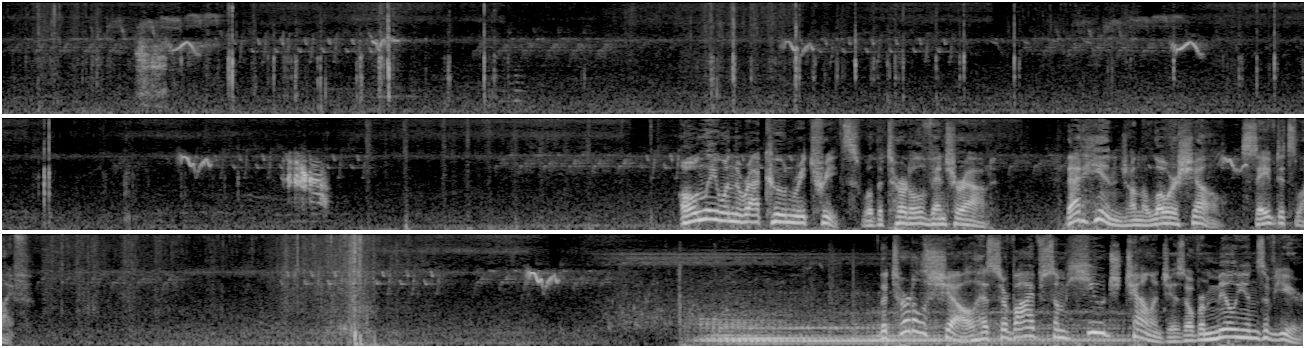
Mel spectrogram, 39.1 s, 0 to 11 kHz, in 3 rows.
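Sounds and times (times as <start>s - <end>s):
falling bird calls: 0.0s - 4.1s, 14.1s - 16.7s, 32.8s - 38.7s
faint clicks and rustles: 0.0s - 5.2s, 5.8s - 10.3s
bird chirps: 29.0s - 32.0s, 32.8s - 38.0s.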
